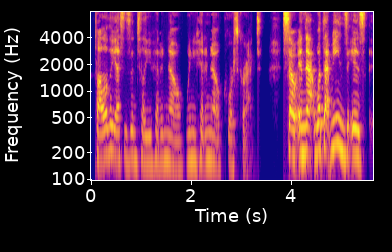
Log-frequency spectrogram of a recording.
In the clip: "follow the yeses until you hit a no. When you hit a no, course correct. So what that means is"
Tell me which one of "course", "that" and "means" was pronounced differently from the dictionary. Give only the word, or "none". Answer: none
